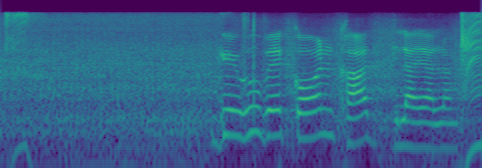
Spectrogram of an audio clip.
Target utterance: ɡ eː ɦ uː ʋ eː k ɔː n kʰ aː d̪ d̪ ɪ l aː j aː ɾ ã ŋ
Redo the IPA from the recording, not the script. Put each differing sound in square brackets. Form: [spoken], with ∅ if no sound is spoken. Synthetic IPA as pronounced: ɡ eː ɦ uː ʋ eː k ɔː n kʰ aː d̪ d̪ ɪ l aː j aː [l] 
